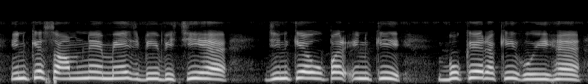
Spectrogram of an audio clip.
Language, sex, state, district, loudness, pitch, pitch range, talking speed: Hindi, male, Uttar Pradesh, Shamli, -14 LUFS, 270 Hz, 240-280 Hz, 135 wpm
